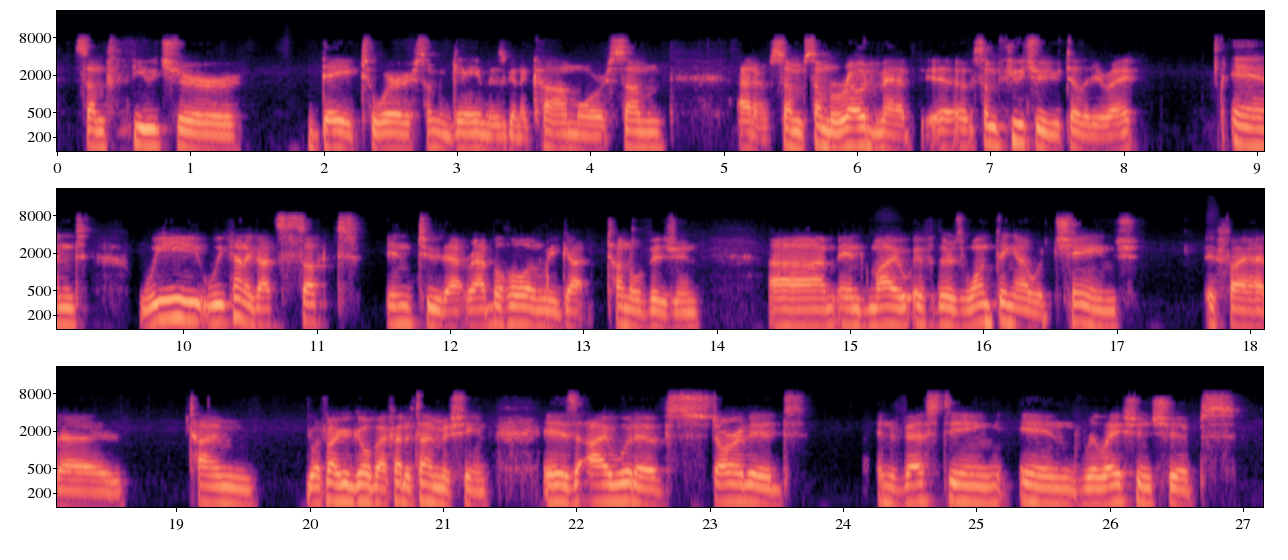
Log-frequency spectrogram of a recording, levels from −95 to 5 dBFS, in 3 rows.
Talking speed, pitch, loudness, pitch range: 160 wpm, 130 Hz, -20 LUFS, 120-140 Hz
